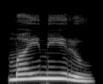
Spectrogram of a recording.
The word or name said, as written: ಮೀನಾರ್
